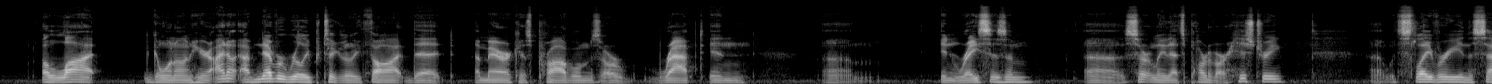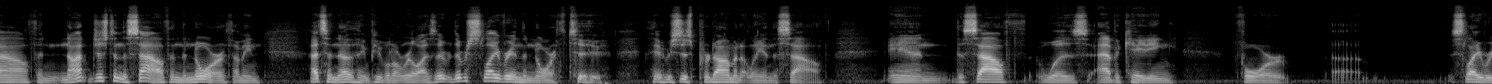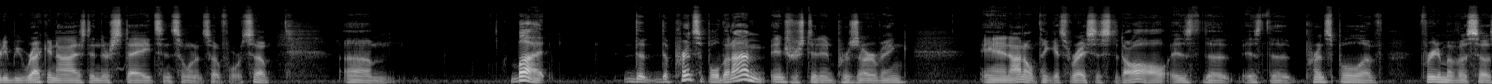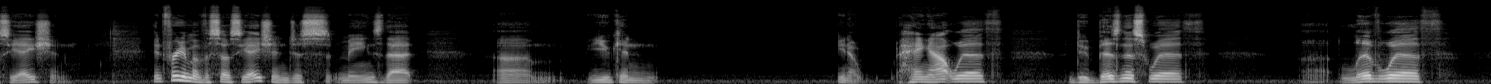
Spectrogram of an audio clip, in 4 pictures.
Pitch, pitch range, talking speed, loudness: 105 Hz, 95-125 Hz, 135 wpm, -22 LUFS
